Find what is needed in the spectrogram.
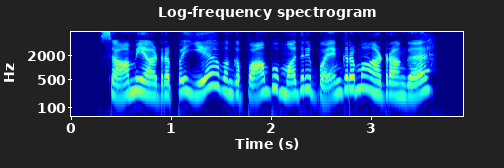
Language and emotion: Tamil, fearful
